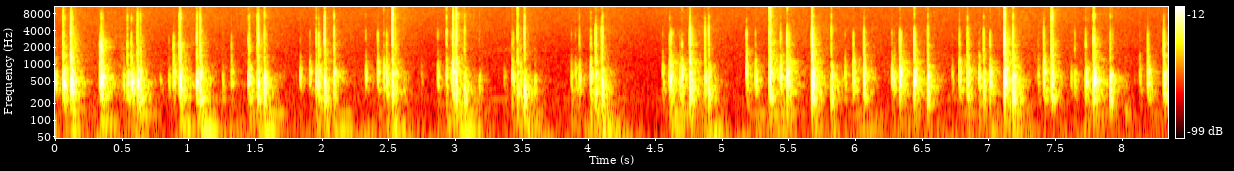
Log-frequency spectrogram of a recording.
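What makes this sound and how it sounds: A large green-striped watermelon half, resting cut side down on a plate with solid flesh inside, is tapped with the very long black pointed nails of both hands. The result is a quick, continuous flurry of short, dry thunks and clicky taps in bursts, each with a hollow midrange tone around 520 Hz and almost no ring.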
